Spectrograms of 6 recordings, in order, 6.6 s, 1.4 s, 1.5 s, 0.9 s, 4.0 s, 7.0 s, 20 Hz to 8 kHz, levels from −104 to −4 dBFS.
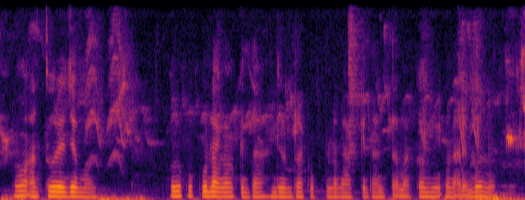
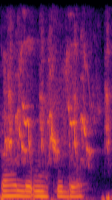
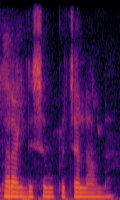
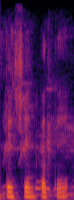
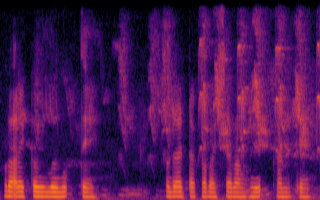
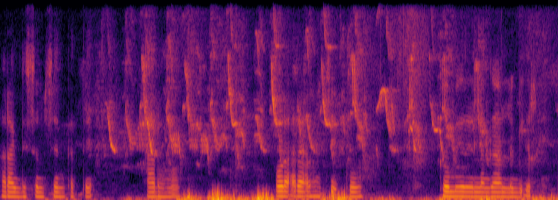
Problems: constant background noise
